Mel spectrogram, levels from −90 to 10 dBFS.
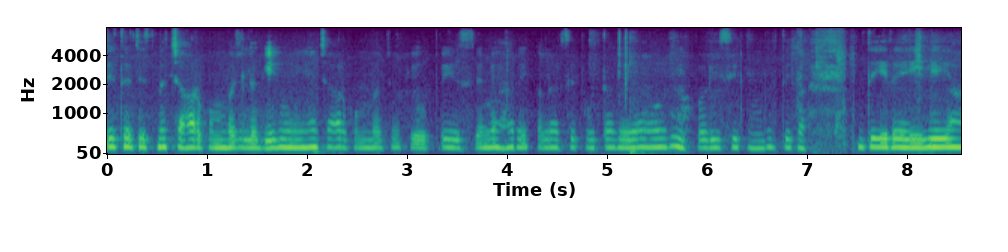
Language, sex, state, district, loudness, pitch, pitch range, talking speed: Hindi, female, Jharkhand, Jamtara, -17 LUFS, 190 Hz, 185-195 Hz, 210 wpm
